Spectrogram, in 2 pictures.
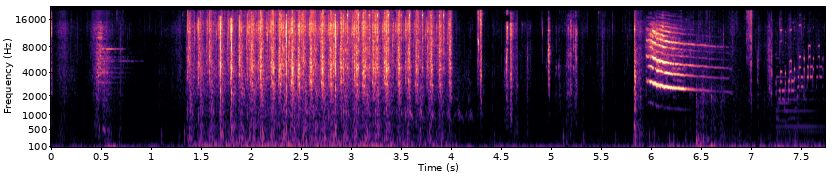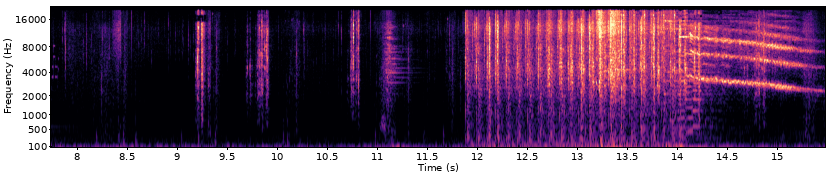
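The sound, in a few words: assault rifle gunfire in Roblox Rivals video game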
